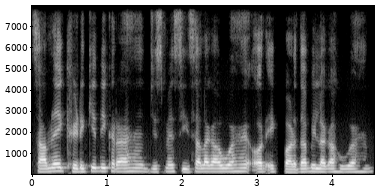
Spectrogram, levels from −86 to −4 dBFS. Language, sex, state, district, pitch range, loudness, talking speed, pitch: Hindi, male, Jharkhand, Palamu, 145-155 Hz, -16 LUFS, 235 wpm, 150 Hz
